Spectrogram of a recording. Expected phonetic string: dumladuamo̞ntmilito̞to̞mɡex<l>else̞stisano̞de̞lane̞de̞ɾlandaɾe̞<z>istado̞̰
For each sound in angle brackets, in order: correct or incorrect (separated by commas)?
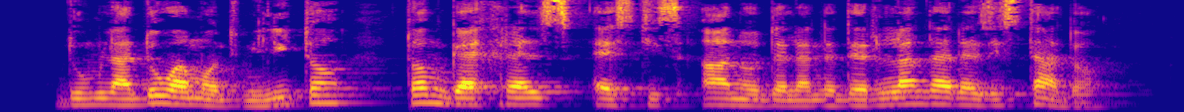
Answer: incorrect, correct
